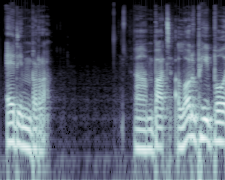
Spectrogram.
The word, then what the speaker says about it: Edinburgh: well so it's actually edinburgh ed din bruh so it's actually bro at the end and then the schwa it's not edinburgh edinburgh or anything like that it should be edinburgh or you can pronounce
